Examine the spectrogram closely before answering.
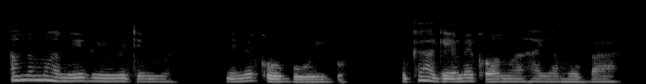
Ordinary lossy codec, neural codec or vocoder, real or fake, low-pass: none; codec, 16 kHz, 4 kbps, FreqCodec, smaller model; fake; none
